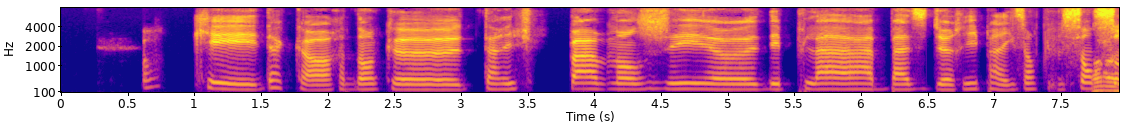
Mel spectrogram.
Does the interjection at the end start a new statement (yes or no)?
yes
